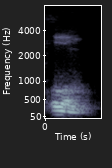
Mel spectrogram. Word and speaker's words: om: on the omkara principle the om is made up of three syllables the represents the left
